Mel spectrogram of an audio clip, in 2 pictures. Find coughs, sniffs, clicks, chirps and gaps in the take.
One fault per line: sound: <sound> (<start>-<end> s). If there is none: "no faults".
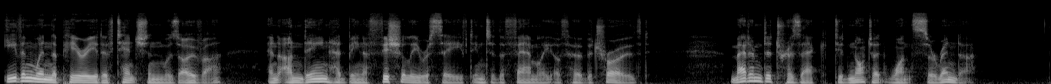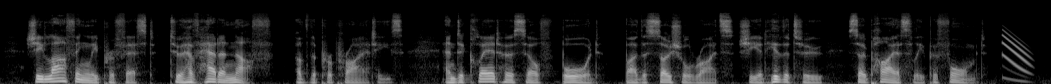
sound: chirp (20.5-20.9 s)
